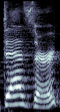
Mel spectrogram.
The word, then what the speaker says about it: desert: So again, we have desert stress on the first syllable. Desert, that's the place.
